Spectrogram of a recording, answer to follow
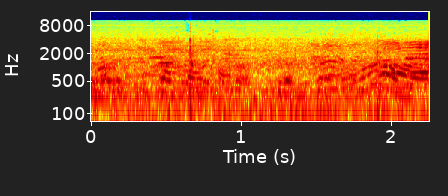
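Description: Several voices of football players and onlookers calling and shouting over one another during play, swelling into louder shouts near the end.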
